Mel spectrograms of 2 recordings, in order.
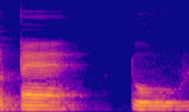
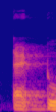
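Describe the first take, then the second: First: tattoo broken slowly into two syllables; split into syllables. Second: Said in the usual way. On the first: Shown as a demonstration. Teacher showing a student what syllables are, tattoo slowly split in two. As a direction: say tattoo as टै, pause, टू. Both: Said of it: "ये दोनों syllable हैं इसके".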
